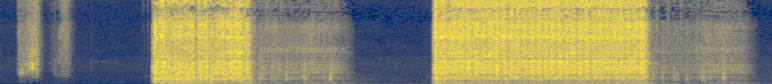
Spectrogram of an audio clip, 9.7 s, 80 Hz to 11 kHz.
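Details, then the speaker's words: Toro Snow Commander 38602 single-stage snowblower, electric start on an extension cord: two harsh raspy grinding bursts as the starter engages, engine never catches. Stripped gear on the electric start motor; the tank also held stale gas. "sounds like that teeth are going on that one too I have a feeling I'm gonna have to take this all apart because the starter sounds like it has issues and it won't start"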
